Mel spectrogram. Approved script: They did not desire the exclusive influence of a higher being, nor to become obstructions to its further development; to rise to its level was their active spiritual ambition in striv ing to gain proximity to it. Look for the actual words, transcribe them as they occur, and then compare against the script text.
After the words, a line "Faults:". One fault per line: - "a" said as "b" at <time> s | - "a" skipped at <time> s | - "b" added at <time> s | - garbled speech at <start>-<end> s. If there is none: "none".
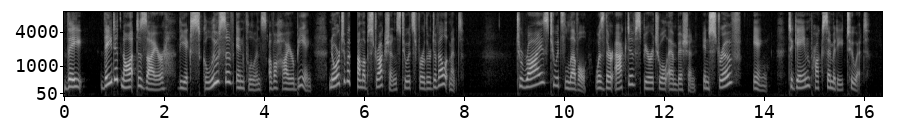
They they did not desire the exclusive influence of a higher being, nor to become obstructions to its further development; to rise to its level was their active spiritual ambition in striv ing to gain proximity to it.
Faults:
- "they" added at 0.7 s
